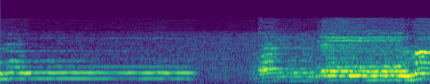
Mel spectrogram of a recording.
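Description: Chant sung on long held notes: one note held for about two seconds, a short break, then the chant picks up again on new notes.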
